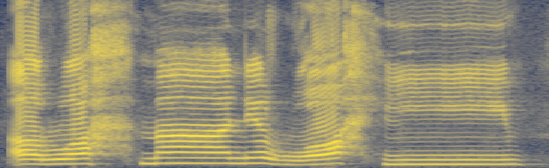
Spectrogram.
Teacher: را میں ہلکا سا رول ساؤنڈ، جیسے الرحمن الرحیم۔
